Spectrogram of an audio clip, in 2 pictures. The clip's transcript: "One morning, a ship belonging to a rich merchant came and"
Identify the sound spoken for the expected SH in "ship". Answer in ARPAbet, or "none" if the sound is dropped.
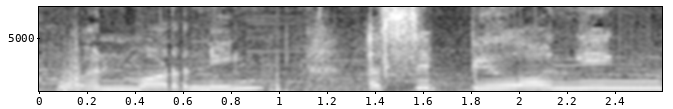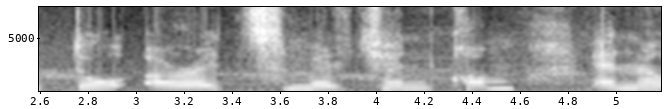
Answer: S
